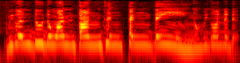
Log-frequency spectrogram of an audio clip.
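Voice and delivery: a lightly hammed-up Jamaican patois quote; imitating Jamaican patois. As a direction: mimic a sister's Jamaican patois, half-laughing. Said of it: "let me stop lying".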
